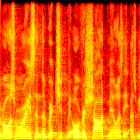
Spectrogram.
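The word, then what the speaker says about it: Richard Mille: Lamborghini and the Rolls-Royce and the Richard or Rashad Mill as we say it right and all the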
